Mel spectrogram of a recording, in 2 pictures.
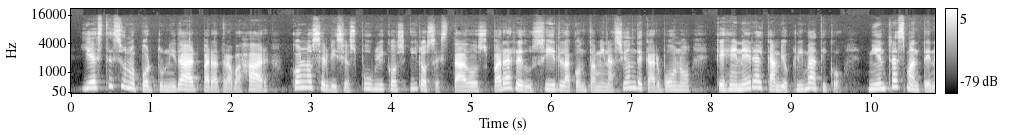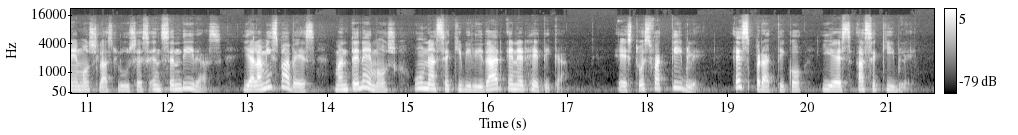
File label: spanish answer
